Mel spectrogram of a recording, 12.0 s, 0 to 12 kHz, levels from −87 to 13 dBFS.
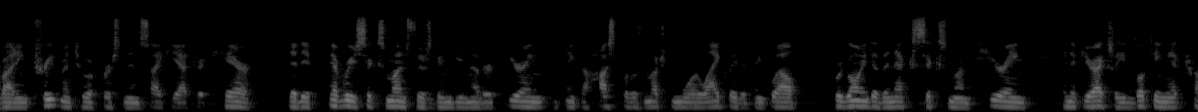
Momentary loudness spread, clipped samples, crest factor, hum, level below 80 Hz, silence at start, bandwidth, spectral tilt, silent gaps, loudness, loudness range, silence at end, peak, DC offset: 9 LU; under 0.1%; 20 dB; none; under -90 dBFS; 0 s; 7.2 kHz; -4.5 dB/octave; none; -53 LUFS; 3 LU; 0 s; -32 dBFS; under 0.1%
